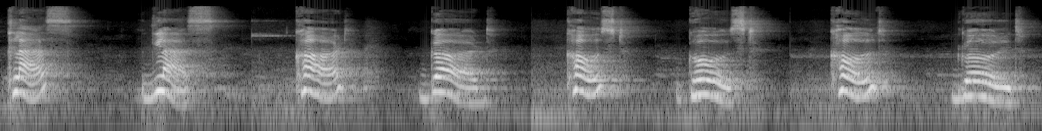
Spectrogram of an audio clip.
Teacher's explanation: K is unvoiced and g is voiced.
